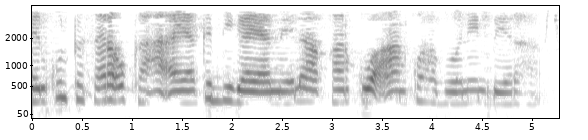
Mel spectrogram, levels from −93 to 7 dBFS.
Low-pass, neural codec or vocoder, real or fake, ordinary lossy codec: 3.6 kHz; none; real; MP3, 16 kbps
